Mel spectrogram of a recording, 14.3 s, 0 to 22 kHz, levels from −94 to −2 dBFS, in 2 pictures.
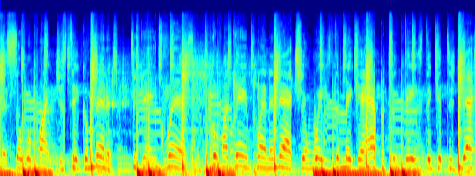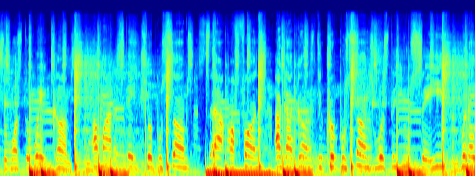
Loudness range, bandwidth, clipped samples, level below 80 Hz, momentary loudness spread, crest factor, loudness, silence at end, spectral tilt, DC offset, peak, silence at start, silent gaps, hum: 1 LU; 11.5 kHz; under 0.1%; -22 dBFS; 12 LU; 16 dB; -18 LUFS; 0 s; -7 dB/octave; under 0.1%; 0 dBFS; 0 s; none; none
